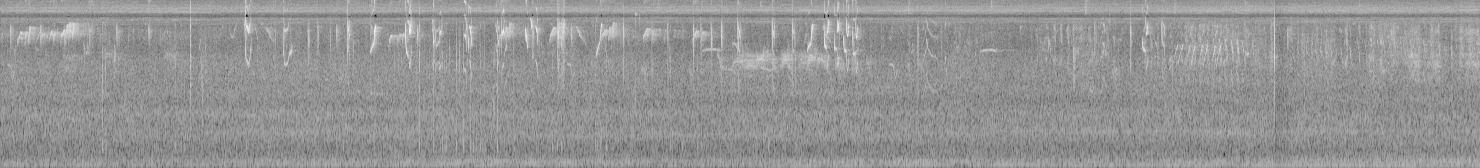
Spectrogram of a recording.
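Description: Buffy hummingbird singing: quick bursts of thin, high, sharp notes, busiest in the first half and sparser later, over a steady low rumble.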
